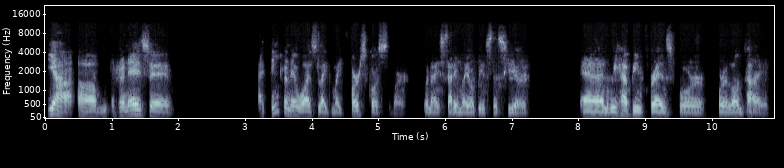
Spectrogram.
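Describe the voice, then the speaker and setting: A man from Colombia, English not his first language, talks through his background as a guest in an interview. His voice is husky, with a dry, somewhat dull sound and no room around it. He circles back, repeats words and restarts sentences as he goes. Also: medium pitch, steady tone, measured pace, no echo. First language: Spanish. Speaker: guest, coffee importer. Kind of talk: conversational interview.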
